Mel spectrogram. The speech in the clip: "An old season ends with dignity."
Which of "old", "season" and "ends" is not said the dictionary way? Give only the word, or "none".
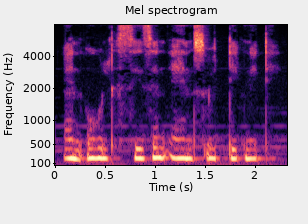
ends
